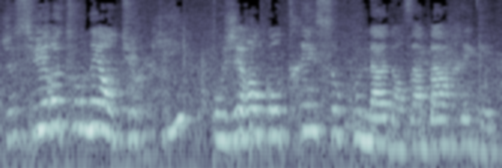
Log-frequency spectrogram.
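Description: A woman with a fairly high voice reads a text clearly. She is recorded from a distance in an echoey room, with clear background noise. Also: lively intonation, normal speed. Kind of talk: reading a text aloud. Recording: echoey shop from far off, chatter.

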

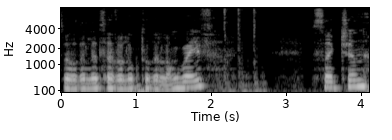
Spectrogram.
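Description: A man giving a halting, explanatory hands-on commentary as a radio hobbyist demonstrating a receiver. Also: mid-range voice, expressive. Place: indoors beside a shortwave radio. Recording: clear radio static and hiss behind.

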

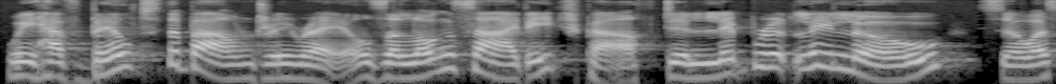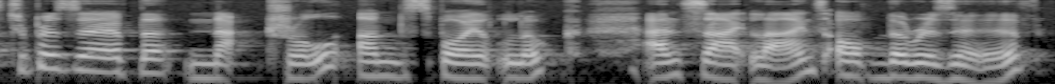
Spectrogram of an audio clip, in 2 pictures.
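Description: An actress playing an earnest, solemn nature reserve guide, speaking in a measured, emphatic, formal way in an audio drama. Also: female voice, fairly low pitch, lively intonation. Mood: earnest, cautioning. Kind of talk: audio comedy drama acting.

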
